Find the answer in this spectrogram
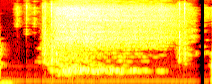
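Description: A long breathy exhale close to the microphone, like a sigh, lasting over a second. A few faint clicks come just before it.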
